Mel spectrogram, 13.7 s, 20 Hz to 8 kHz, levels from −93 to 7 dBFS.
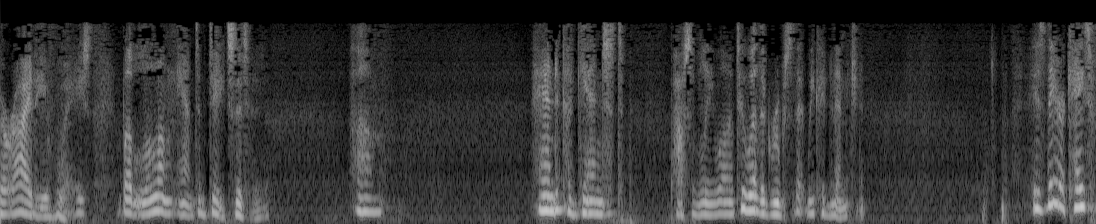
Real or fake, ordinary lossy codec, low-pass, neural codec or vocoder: fake; MP3, 24 kbps; 7.2 kHz; codec, 16 kHz in and 24 kHz out, 0.4 kbps, LongCat-Audio-Codec, fine tuned four codebook decoder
